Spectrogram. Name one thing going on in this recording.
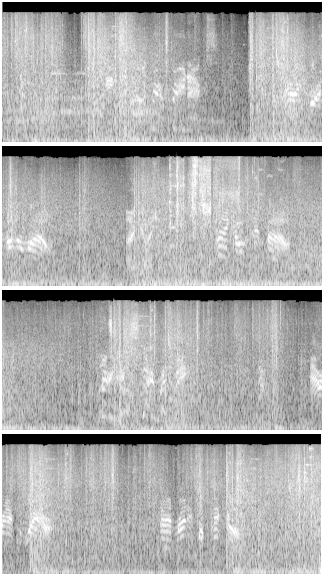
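A sniper rifle fires sharp shots.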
